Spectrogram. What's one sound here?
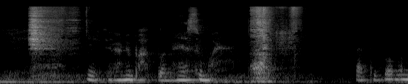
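Dry rice pours and rattles into a metal pot.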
